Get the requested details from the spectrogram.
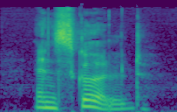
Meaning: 1. debt 2. guilt, blame
- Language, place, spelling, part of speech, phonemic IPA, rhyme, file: Swedish, Gotland, skuld, noun, /skɵld/, -ɵld, Sv-skuld.ogg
